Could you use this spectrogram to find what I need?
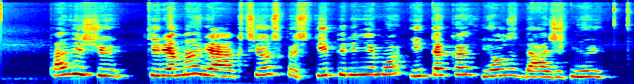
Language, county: Lithuanian, Vilnius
